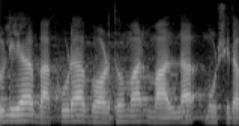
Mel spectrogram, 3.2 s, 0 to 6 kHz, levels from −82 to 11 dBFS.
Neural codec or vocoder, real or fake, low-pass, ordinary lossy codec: none; real; 5.4 kHz; none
